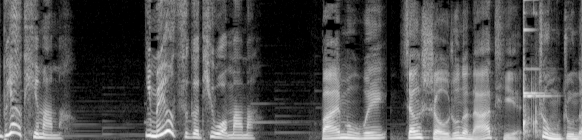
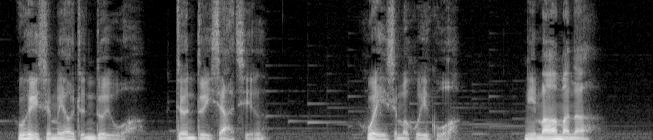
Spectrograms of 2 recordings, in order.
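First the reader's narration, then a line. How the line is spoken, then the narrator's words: Laughing. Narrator (Chinese): 他笑道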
